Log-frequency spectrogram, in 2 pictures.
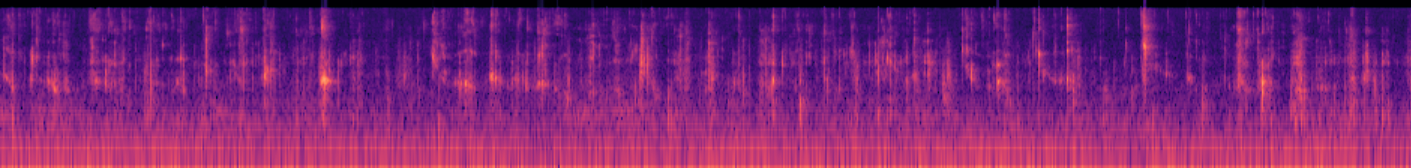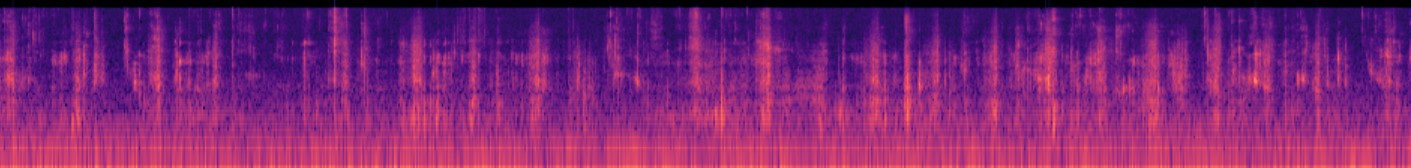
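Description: Close-miked chewing and biting of chunks of raw chilled salmon: a steady run of irregular mouth clicks and smacks.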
